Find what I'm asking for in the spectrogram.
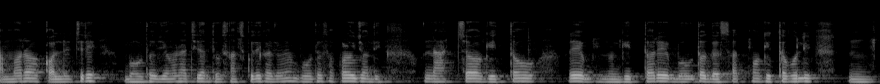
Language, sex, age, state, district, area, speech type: Odia, male, 18-30, Odisha, Kendujhar, urban, spontaneous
